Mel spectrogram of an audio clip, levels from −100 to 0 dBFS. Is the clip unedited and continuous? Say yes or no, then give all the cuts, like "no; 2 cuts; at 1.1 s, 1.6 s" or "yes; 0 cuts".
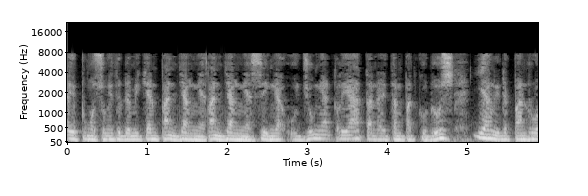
no; 1 cut; at 1.7 s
